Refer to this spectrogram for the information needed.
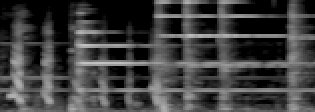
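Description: Bells ring in a quick, steady series of strikes, their bright tones overlapping and sustaining into a shimmering chime, moderately loud with no voices.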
